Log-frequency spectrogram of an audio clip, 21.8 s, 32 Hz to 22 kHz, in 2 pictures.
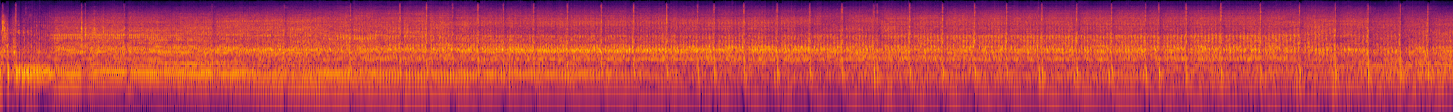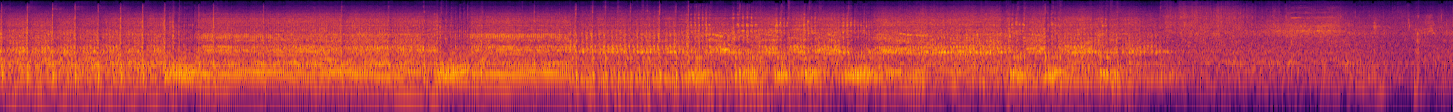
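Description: A 1994 Yamaha TYZ Purple Edition trial motorcycle engine runs loud and close for about twenty seconds, its throttle blipped in a steady series of revs and rasps before the sound drops back near the end.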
